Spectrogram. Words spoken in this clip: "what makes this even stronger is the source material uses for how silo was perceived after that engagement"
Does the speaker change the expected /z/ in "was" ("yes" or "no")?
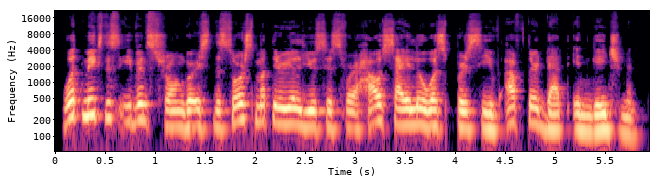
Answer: yes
